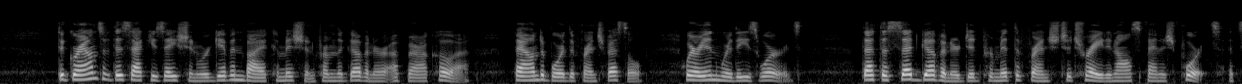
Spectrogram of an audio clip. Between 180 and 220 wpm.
Yes: average, 190 wpm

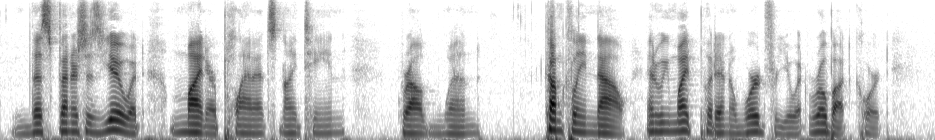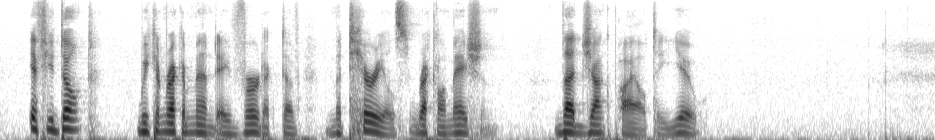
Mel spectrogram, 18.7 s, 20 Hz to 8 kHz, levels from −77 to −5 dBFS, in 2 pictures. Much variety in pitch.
No: average, 3.7 semitones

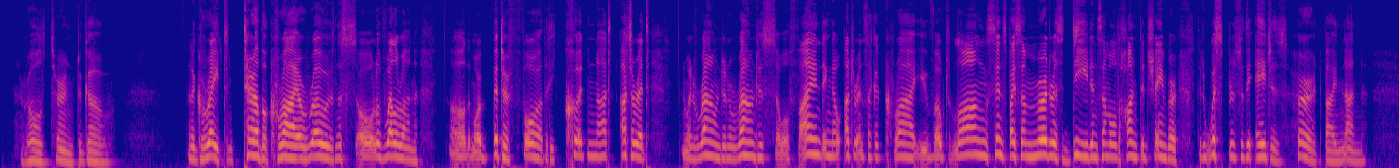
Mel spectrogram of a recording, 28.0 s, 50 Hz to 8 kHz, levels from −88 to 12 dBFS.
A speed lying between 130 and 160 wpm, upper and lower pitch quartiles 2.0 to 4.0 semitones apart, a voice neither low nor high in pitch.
No: slow, 135 wpm; average, 4.6 semitones; medium, 175 Hz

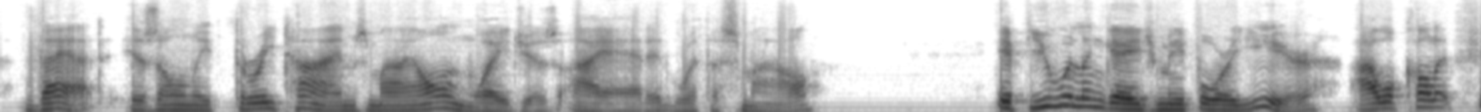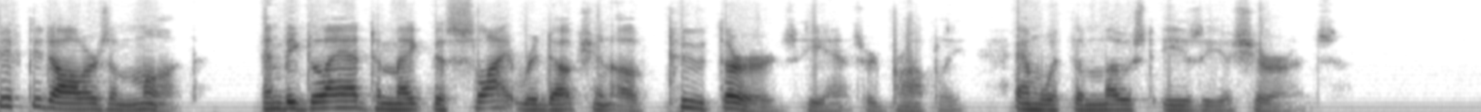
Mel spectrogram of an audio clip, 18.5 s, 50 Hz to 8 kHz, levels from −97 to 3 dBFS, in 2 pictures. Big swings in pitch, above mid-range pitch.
No: wide, 5.7 semitones; low, 130 Hz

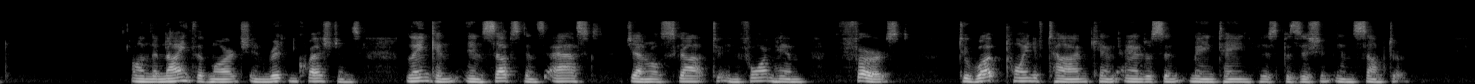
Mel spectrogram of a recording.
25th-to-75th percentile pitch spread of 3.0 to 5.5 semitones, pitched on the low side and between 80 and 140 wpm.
No: narrow, 2.6 semitones; low, 130 Hz; slow, 135 wpm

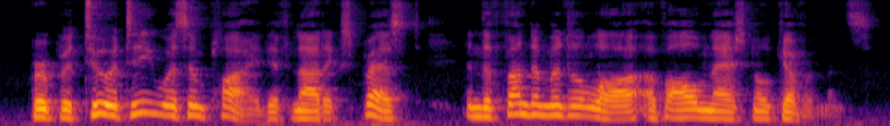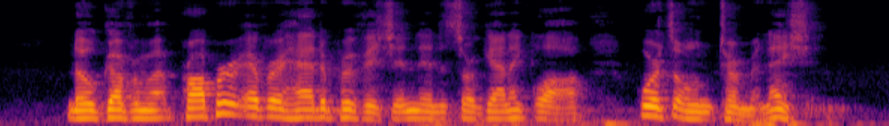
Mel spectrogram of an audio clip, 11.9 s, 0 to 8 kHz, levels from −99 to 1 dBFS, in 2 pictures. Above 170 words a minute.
No: average, 155 wpm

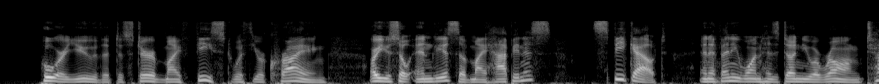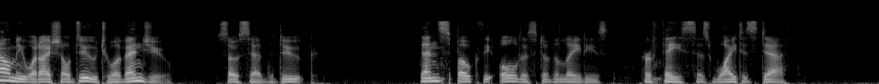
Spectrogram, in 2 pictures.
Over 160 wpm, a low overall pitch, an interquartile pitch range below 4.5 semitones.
Yes: average, 190 wpm; low, 120 Hz; average, 3.9 semitones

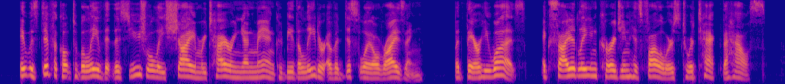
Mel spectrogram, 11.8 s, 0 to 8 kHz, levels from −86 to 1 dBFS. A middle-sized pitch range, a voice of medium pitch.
Yes: average, 3.8 semitones; medium, 180 Hz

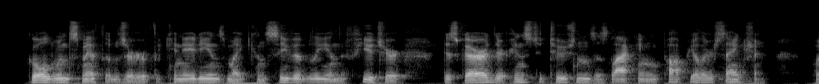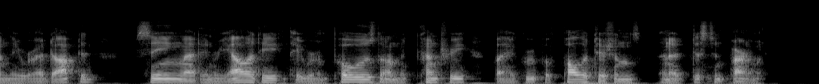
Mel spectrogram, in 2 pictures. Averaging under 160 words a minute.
Yes: average, 145 wpm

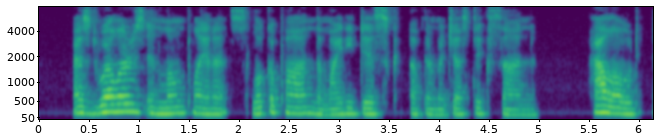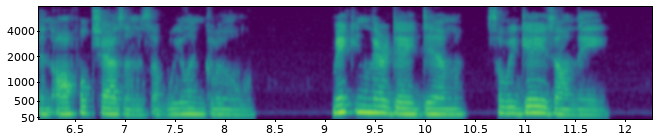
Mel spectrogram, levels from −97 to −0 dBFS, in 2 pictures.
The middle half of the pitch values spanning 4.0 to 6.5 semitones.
No: average, 2.9 semitones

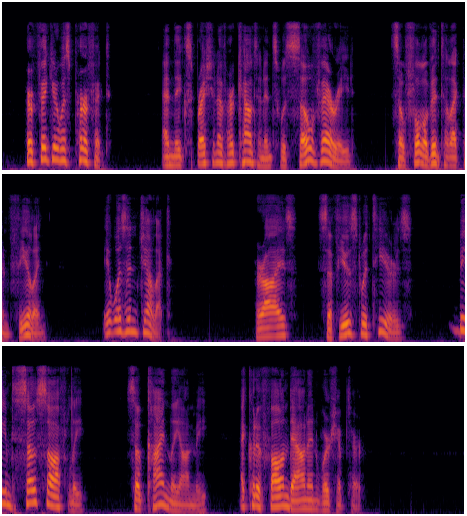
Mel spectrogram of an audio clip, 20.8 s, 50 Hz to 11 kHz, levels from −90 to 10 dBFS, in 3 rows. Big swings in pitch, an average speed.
No: wide, 6.6 semitones; slow, 120 wpm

